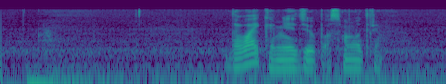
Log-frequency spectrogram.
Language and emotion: Russian, neutral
